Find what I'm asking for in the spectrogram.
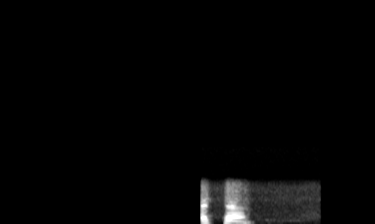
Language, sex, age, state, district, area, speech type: Dogri, female, 30-45, Jammu and Kashmir, Reasi, rural, conversation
